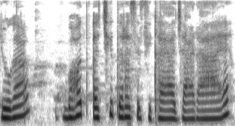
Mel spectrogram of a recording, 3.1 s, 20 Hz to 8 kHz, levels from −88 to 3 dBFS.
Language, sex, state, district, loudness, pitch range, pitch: Hindi, female, West Bengal, Alipurduar, -16 LUFS, 205-260 Hz, 225 Hz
